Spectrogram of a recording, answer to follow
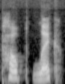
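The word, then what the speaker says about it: Pope Lick: अब यह है, वास्तव में इसका उच्चारण पोप नहीं है। इसे वास्तव में पोप लिक मॉन्स्टर उच्चारित किया जाता है, जिसका संबंध एक झील से है।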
